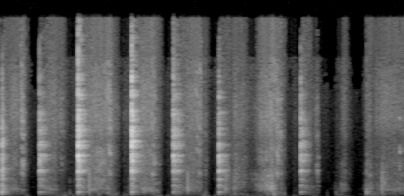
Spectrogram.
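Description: A palette knife mixing and scraping oil paint on a palette, close and clear, in a quick irregular rhythm of short strokes separated by brief silences.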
